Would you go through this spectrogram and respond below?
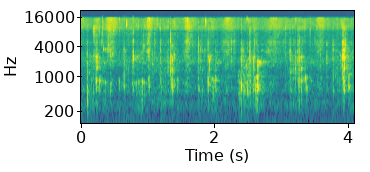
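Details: Golden retriever lapping at an Orapup tongue cleaning brush in a small room; dense wet tongue smacks and faint crunchy chewing clicks, with louder clustered slurps near the middle and end.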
